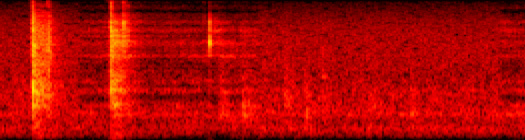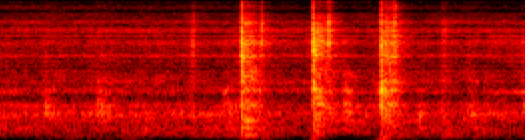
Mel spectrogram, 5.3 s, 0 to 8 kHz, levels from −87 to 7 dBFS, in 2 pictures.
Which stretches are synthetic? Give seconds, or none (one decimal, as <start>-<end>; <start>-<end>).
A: 0.4-1.3; 2.5-5.3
